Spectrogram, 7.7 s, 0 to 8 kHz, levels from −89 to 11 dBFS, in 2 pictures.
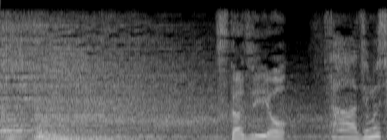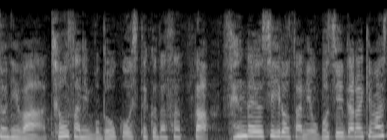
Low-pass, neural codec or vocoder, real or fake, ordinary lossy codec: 7.2 kHz; codec, 16 kHz, 8 kbps, FreqCodec, larger model; fake; none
